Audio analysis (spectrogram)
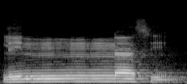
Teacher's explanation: നൂൻ മുഷദ്ദദ, ശ്രദ്ധ നൽകപ്പെട്ട നൂനിനെ മണിക്കുക.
